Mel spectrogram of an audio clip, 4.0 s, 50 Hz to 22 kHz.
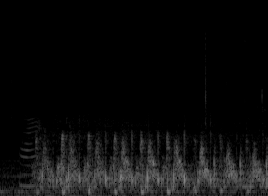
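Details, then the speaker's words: Fetal heartbeat on anatomy-scan ultrasound at 19–20 weeks' pregnancy, male fetus measuring 20 weeks 5 days, 13 ounces: rapid, regular whooshing pulses, heart rate 155 beats a minute; normal. "when this is a heartbeat right now and then this part is the heartbeat so the heart rate is at 155"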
